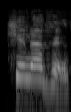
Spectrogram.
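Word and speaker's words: Cynefin: they called it the kin event framework right could have been expelled CY and EFI n it is a Welsh word so it's not pronounced like English so the killer in framework categorizes problems into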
